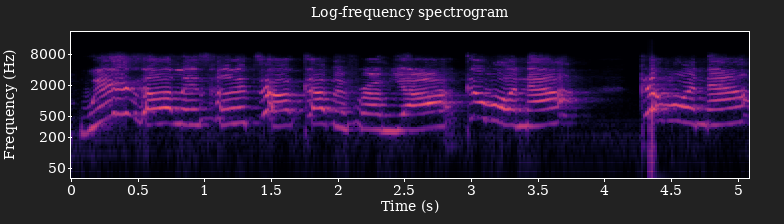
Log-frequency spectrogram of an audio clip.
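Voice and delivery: loud, high-pitched incredulous demand; exasperated shout. Real, not acted. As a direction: call them out at full volume.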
